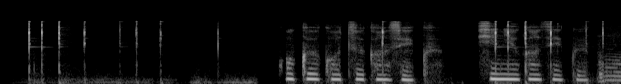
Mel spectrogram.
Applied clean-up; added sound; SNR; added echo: neural mask model RNNoise.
